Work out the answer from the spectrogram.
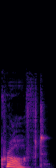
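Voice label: "craft", British English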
